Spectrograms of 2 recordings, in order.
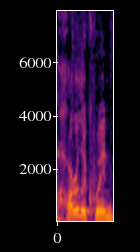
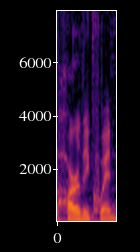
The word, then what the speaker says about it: harlequin: a new bug a harlequin butterfly before I knew how to pronounce it correctly I was calling it the Harley Quinn butterfly which I think sounds a lot cooler after catching the Harlequin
